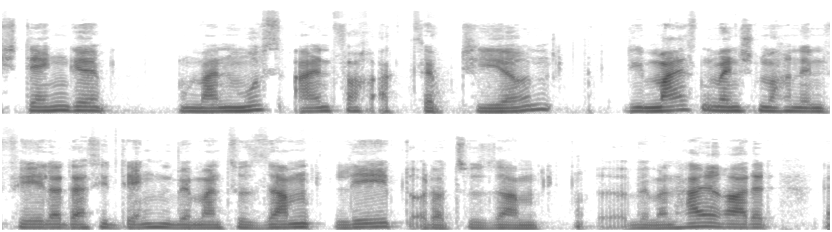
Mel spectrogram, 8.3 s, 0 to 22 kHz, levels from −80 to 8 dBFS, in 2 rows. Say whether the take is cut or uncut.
cut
